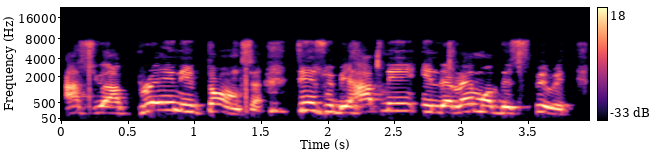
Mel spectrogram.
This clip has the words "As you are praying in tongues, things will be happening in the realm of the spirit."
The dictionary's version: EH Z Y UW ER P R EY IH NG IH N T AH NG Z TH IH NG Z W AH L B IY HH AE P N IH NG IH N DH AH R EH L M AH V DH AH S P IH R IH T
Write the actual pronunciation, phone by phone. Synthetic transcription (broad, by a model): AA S Y UW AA P R EY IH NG IH N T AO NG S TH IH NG S W AH L B IY HH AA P N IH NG IH N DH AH R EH M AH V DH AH S P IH R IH T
